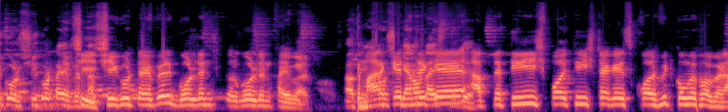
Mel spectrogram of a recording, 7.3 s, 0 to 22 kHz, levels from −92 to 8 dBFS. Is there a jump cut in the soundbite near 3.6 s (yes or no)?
yes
